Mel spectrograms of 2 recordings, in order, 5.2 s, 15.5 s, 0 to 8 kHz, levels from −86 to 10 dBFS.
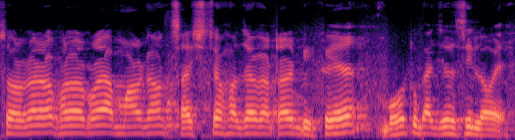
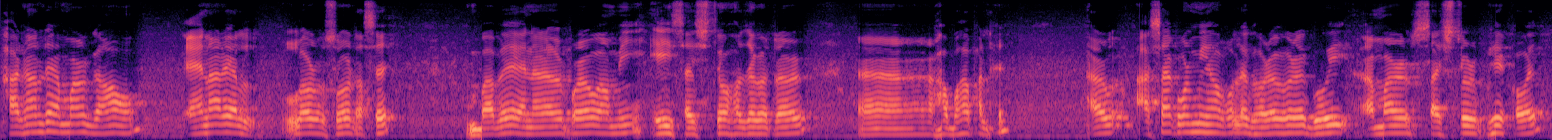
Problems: constant background noise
